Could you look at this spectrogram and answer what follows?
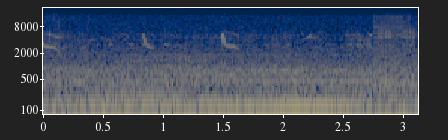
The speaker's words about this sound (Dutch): En ik hoorde net een baardmannetje.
